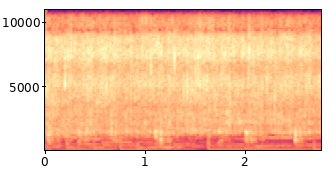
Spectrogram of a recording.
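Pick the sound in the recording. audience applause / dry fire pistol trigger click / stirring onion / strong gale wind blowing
stirring onion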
